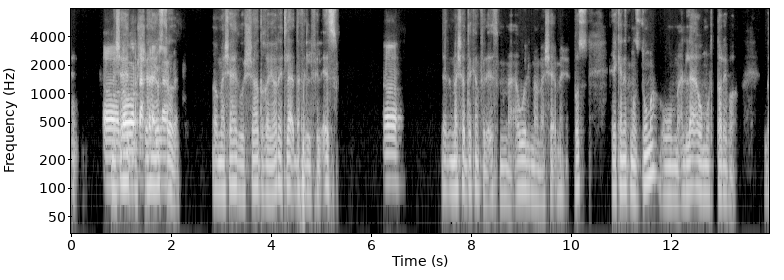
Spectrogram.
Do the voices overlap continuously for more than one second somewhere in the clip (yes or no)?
yes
